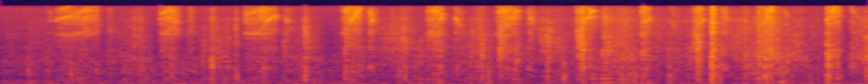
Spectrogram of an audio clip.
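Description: Stiff black fabric rustling and crinkling as it is unrolled against the bus windows and cut with scissors: a run of irregular small clicks and snips.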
